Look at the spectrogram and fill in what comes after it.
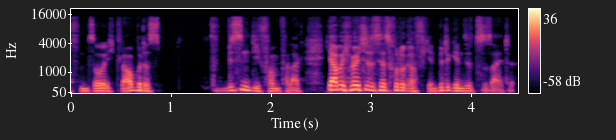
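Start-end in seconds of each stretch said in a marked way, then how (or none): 2.6-4.3 curt, brusque brush-off tone. Retelling how a photographer spoke to a fair visitor: imitating a brusque photographer. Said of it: "aber in so einem Tonfall".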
